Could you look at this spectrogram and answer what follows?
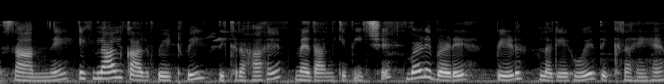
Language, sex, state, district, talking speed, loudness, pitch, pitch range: Hindi, female, Chhattisgarh, Bastar, 160 wpm, -25 LUFS, 195 Hz, 185-265 Hz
